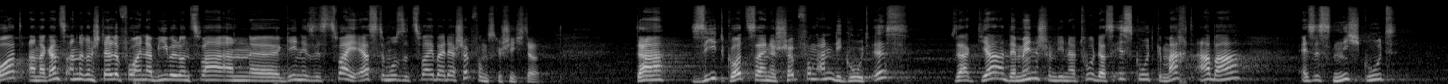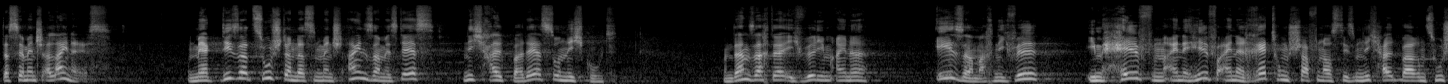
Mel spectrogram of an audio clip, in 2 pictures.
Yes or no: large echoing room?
yes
